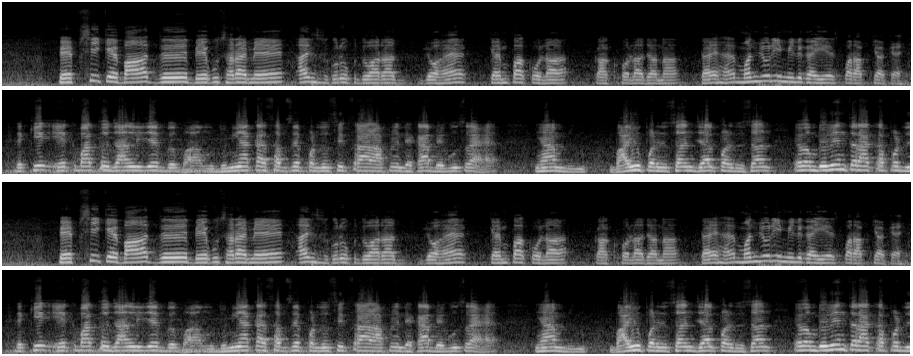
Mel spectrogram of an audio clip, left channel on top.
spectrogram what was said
पेप्सी के बाद बेगूसराय में लायंस ग्रुप द्वारा जो है कैंपा कोला का खोला जाना तय है, मंजूरी मिल गई है, इस पर आप क्या कहें? देखिए, एक बात तो जान लीजिए, दुनिया का सबसे प्रदूषित शहर आपने देखा बेगूसराय है। यहाँ वायु प्रदूषण, जल प्रदूषण एवं विभिन्न तरह का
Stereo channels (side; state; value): both; identical; correlation 1.00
